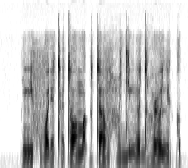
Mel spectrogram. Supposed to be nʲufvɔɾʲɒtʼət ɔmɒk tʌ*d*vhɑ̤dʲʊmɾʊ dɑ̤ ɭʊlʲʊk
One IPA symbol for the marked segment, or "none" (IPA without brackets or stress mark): none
